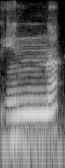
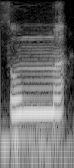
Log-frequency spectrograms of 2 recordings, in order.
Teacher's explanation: extend 2 count a nasal sound here, which was missing here. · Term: gunna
